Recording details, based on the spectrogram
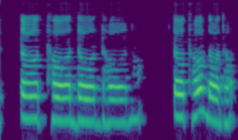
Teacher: place of articulation में है dental sound जो दांतों के उच्चारण के साथ होता है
